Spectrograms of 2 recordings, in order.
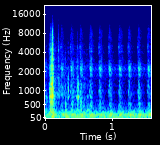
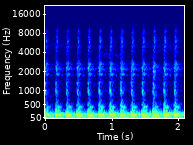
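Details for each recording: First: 1964 Ferrari 250 Lusso electric fuel pump run with fuel line off: quick regular ticking about eight times a second, trying to build pressure but no fuel delivered; owner suspects car is out of fuel. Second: 1964 Ferrari 250 Lusso, key on, electric fuel pump starting after a tap: quick even ticking about six per second with a low hum underneath, pump running and priming; fuel gauge reads empty, fuel delivery unchecked.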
